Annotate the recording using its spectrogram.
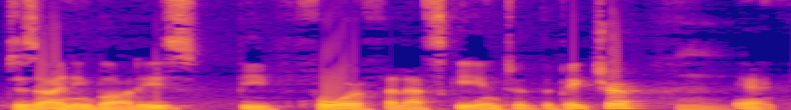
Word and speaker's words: Falaschi: By the way, most people say Falaschi. Mm-hmm. The correct pronunciation is Falaschi.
